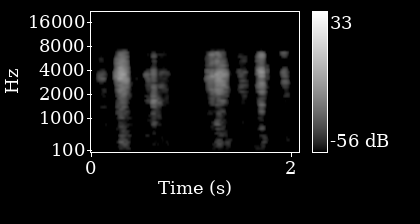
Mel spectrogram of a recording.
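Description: Scissors cutting patterned paper cards into strips: a quick series of about six short, crisp snips, unevenly spaced.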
